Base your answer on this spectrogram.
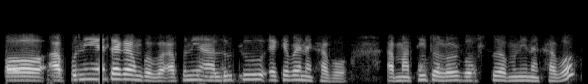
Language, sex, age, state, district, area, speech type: Assamese, female, 45-60, Assam, Dibrugarh, rural, conversation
